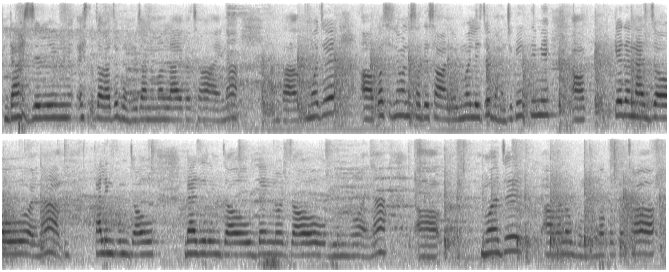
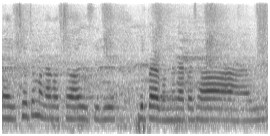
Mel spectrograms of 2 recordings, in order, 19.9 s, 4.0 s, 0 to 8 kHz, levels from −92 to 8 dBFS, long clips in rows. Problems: continuous background conversations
